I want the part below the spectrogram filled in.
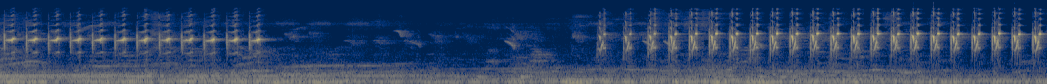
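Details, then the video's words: Prinia 'klik' call meant to stimulate young birds: a run of crisp high ticks stops after under three seconds, silence follows, then a louder, faster stream of clicks resumes and continues to the end. "Prenjak Klik gacor ampuh merangsang burung bahan"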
